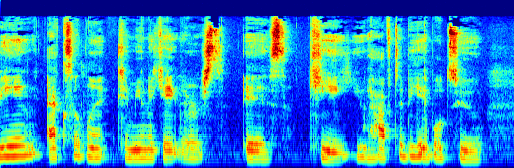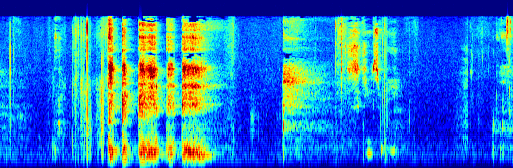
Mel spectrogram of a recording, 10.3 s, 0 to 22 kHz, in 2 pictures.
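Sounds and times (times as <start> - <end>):
speech: 0.0 - 5.0, 5.9 - 7.4, 8.8 - 9.1
person with a cold coughing: 6.2 - 7.4.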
